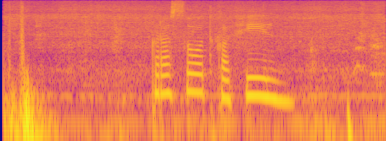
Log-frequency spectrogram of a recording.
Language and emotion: Russian, sad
